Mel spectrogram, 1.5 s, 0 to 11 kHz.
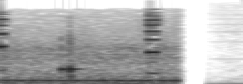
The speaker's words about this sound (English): So that brings us back to the original base menu of 1. I'm going to go up to 1. Now I'm back at 1. That was the low beep. Now I'll show it to you again.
